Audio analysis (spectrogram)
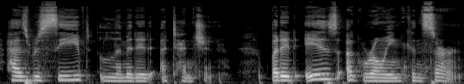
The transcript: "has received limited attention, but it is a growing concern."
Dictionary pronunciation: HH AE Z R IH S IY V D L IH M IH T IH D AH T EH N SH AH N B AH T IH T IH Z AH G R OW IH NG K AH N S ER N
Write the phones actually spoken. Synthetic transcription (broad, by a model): HH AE Z R IH S IY V D L IH M IH T IH D AH T EH N SH AH N B AH T IH T IH Z AH G R OW IH NG K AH N S ER N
